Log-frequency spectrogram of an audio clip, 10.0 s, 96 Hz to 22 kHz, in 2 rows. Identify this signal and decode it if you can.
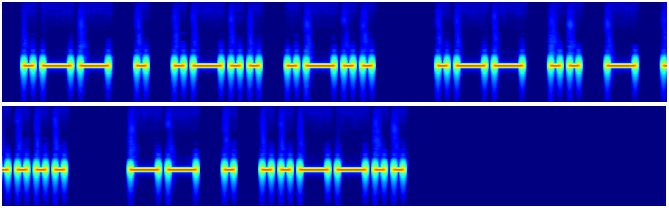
Morse code, heard as a keyed tone, about 17 wpm, 700 Hz. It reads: WELL WITH ME?
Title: Sentences from Top 1600 Words 17wpm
